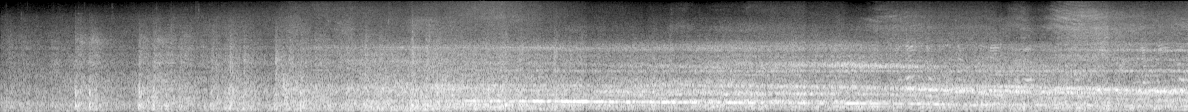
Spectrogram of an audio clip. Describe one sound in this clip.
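An electric train pulls in close by with a rising roar and a high whine.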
